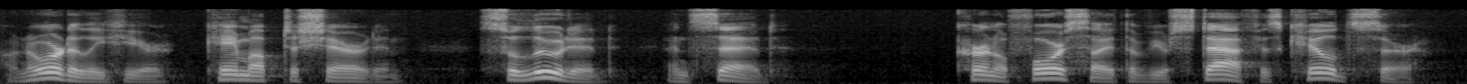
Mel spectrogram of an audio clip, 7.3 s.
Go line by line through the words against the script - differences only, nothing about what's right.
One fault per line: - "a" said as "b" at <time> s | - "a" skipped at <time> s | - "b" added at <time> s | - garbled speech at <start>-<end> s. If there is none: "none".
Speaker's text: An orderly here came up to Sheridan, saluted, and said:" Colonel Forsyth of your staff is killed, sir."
none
